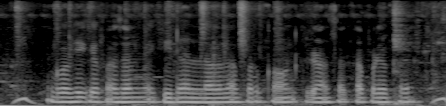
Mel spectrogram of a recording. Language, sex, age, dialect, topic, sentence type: Bhojpuri, male, 18-24, Northern, agriculture, question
